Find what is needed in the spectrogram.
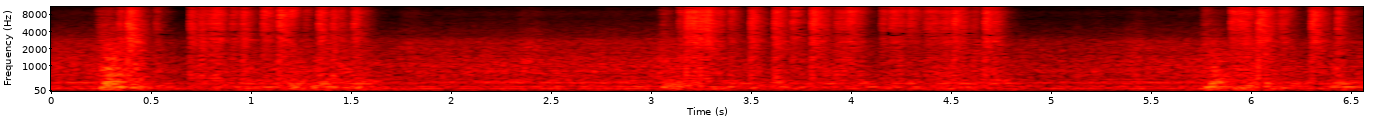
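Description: Arc welder crackling as bracing is tacked onto the steel body of a 1940 Ford. There are two bursts of rapid crackling, each about a second and a half, one just after the start and one about three seconds in, over a faint steady hum.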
